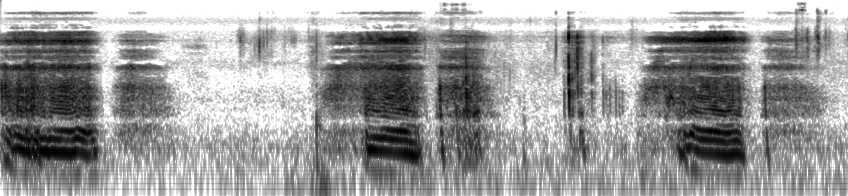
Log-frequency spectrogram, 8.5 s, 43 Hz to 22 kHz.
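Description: Loud, buzzing snores with a rough vibrating tone, three in about 8 seconds, with quieter breathing between them.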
